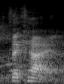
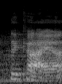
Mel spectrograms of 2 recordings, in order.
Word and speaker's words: Thiciah: Thiciah. Thiciah.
